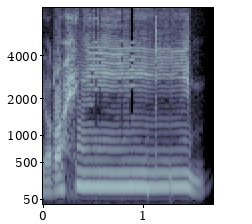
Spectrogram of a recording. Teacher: এক আলিফের পরে ওয়াকফ করার কারণে ৩ আলিফ টেনে পড়ছি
